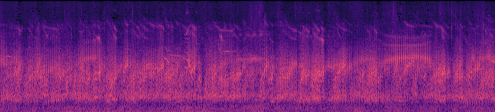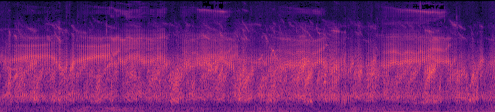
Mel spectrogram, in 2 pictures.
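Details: Frogs calling in the water: a dense, continuous chorus of overlapping croaks and rattling pulses, many callers at once with no pause across the whole stretch.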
